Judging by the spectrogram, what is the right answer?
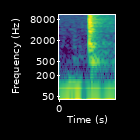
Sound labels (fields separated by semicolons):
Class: switch; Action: being turned off; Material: plastic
